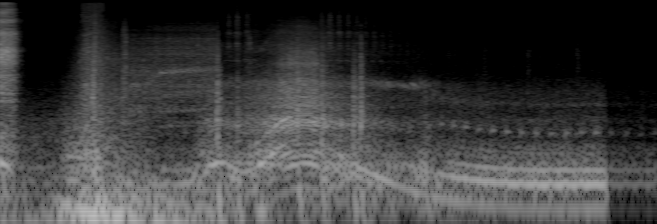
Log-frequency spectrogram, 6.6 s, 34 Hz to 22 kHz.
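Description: A car engine in the Forza Horizon 6 video game revs and surges while driving, rising and falling in pitch over a few seconds before cutting off abruptly, with no talking.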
